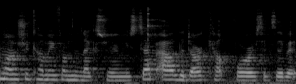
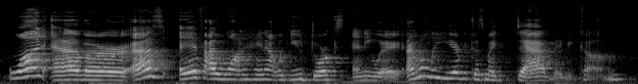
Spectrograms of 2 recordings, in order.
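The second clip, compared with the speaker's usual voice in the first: scornful Toby; 7 dB louder than usual. Acted.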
